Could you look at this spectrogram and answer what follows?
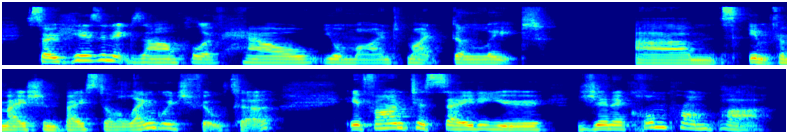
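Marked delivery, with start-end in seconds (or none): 9.1-10.3 deliberately terrible put-on French accent. Giving listeners a language example, speaking in a terrible French accent. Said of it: "in my terrible French accent".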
